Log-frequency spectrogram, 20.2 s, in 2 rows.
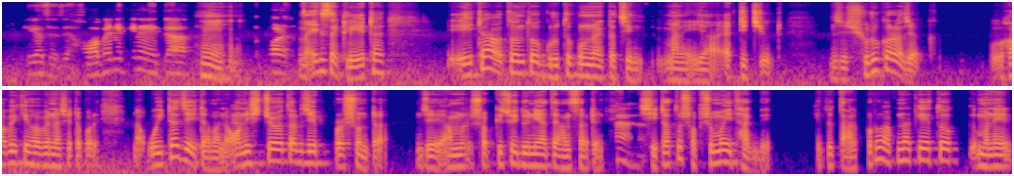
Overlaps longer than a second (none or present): none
